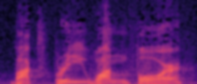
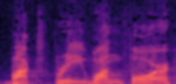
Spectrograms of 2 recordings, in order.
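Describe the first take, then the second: No difference in how they are said.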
